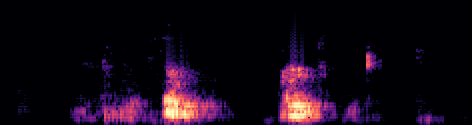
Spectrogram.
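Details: Seven-week-old Cavalier King Charles Spaniel puppies, Daisy's litter, in an indoor home puppy pen: two loud, short yelping barks about half a second apart, preceded by softer grumbling noises, with a faint squeak at the end.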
